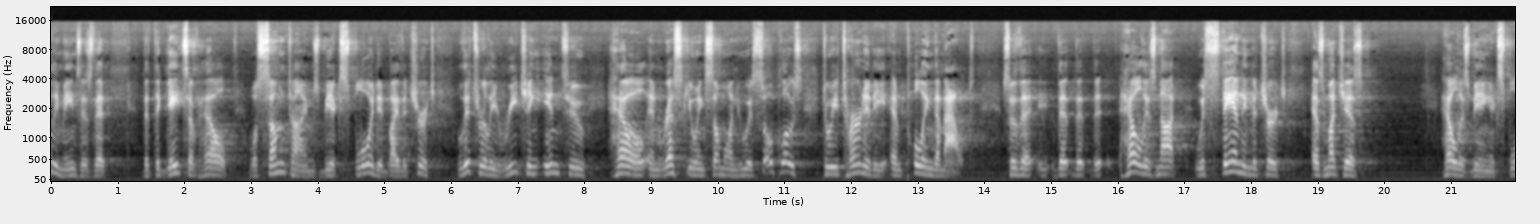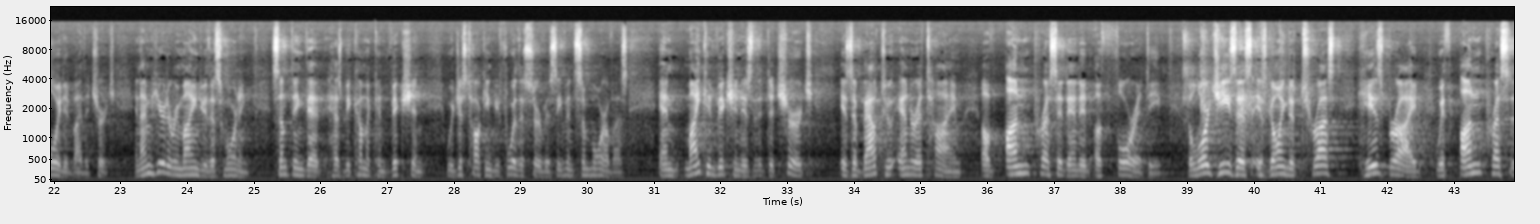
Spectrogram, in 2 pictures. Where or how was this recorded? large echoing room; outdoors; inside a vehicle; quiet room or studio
large echoing room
